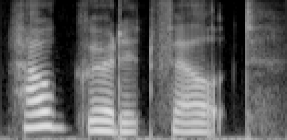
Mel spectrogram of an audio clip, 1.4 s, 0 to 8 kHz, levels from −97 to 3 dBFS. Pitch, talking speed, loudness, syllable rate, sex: 235 Hz, 165 wpm, -17 LUFS, 3.6 syllables/s, female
